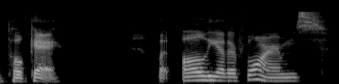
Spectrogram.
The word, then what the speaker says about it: toque: That's why we make the C into a Q and add a U, because the U again is silent. So for example, tocar, to play, whether it's an instrument or tocar isn't to touch. So the yo form would be toque.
